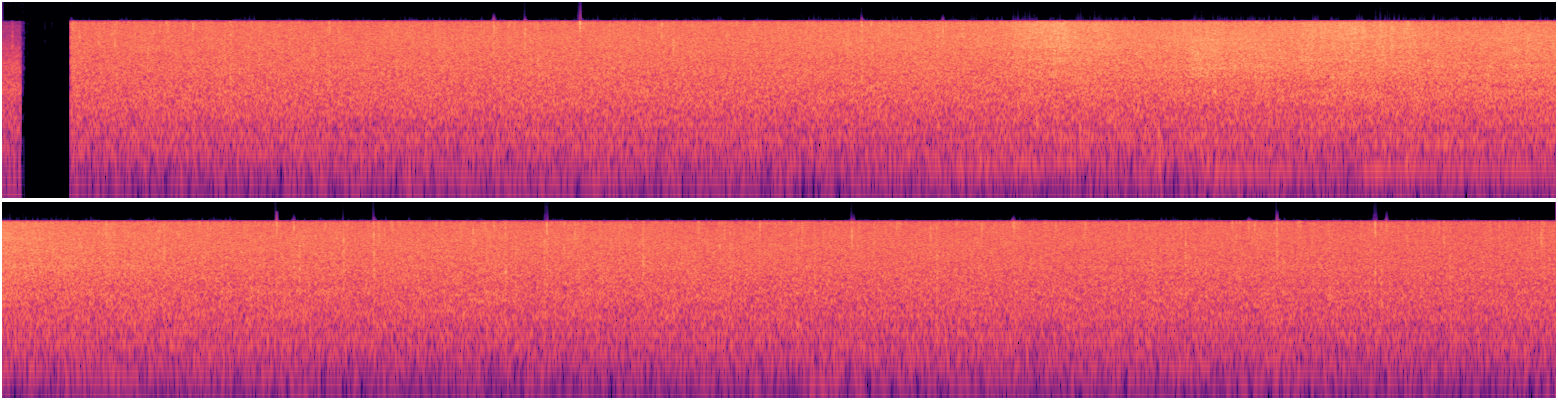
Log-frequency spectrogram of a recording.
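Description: Steady rushing water noise that swells a little from about ten to fifteen seconds in, after a brief dropout right at the start.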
